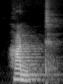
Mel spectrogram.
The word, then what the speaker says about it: hand: Hunt. So the word for hand in Africans has to sound a lot like the English word hunt.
